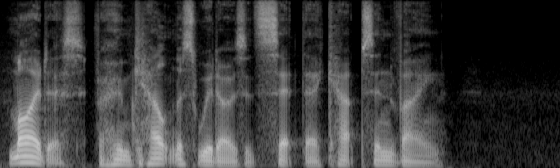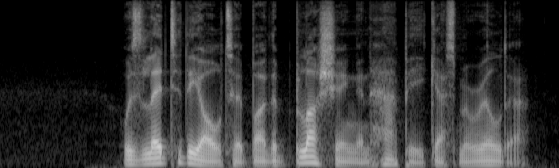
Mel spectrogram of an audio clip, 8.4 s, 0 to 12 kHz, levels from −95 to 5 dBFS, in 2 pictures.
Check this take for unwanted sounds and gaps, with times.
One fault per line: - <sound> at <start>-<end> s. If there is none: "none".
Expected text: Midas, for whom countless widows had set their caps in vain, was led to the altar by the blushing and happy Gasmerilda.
none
